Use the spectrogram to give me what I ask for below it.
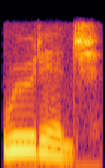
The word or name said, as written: rootage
